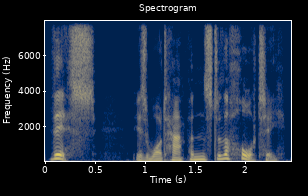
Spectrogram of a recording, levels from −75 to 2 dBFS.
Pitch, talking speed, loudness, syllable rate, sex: 130 Hz, 170 wpm, -21 LUFS, 4.6 syllables/s, male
